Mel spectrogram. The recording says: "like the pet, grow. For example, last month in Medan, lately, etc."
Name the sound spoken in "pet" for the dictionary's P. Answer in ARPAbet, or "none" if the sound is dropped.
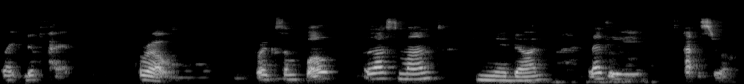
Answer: F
